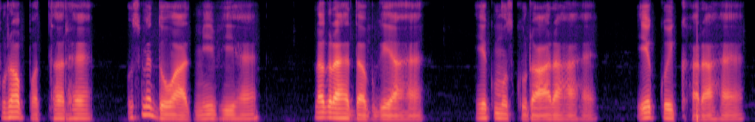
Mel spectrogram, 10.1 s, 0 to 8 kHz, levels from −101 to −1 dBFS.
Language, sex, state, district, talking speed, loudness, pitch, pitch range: Hindi, male, Bihar, Sitamarhi, 130 wpm, -29 LUFS, 100 Hz, 90-110 Hz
